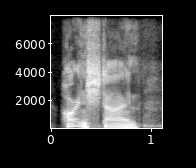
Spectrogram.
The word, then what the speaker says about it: Hartenstein: Rose and um Isaiah hartenstein hartenstein as a as it's he wants it pronounced I mean look listen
